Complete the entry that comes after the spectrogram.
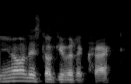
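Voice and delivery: ordinary talk, nothing marked

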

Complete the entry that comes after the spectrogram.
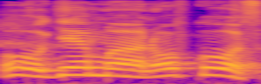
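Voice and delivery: very loud, very high Jamaican accent. Acting out being asked to do an accent, answering in Jamaican accent. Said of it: "Can you do a Jamaican accent?".

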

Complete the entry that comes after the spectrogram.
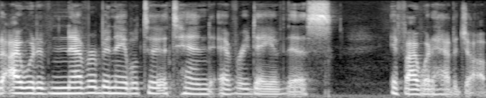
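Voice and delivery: usual speaking voice

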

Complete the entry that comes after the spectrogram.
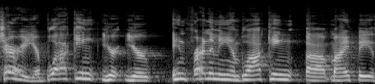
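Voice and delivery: put-on screaming. Retelling how a fellow performer yelled at her mid-performance, retelling a scream. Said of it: "she's screaming at me".

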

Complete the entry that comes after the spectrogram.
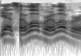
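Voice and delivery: ordinary delivery

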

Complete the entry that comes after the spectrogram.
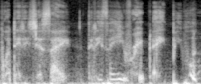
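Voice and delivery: breathy, hushed whisper. Retelling a man in the group reacting behind him: imitating someone whispering. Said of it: "I heard him whisper".

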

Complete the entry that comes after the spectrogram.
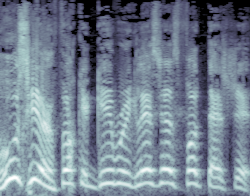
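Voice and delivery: loud, high yell. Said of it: "And I yell out".

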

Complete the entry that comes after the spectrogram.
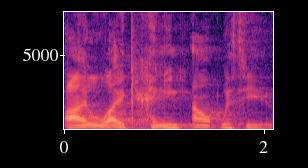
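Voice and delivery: imitated whisper. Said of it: "the words that he whispered to me".

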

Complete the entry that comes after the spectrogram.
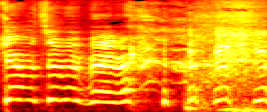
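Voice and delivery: mock shouting, pretend yell. Answering what one shouts at agave to make it: mock shouting. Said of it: "What do you shout at it?".

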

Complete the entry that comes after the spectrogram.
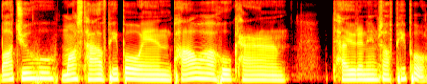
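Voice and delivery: put-on Chinese accent. Retelling a film scene, imitating Jackie Chan's accented English. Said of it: "he still speaks kind of like".

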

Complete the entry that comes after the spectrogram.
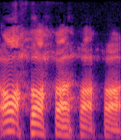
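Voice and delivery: voiced group laughter. Voicing guards who laugh together: guards laughing in unison. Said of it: "they all start laughing in unison".

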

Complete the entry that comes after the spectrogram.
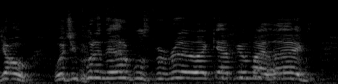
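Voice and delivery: mock aggressive shout, very high and loud. Retelling how a friend on edibles yelled at the group, imitating a friend yelling. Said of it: "This dude was straight, like, yelling".

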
